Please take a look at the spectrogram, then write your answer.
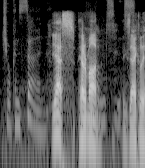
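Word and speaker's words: Germán: He spelled like German, but you don't say it German. You say it Herman.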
